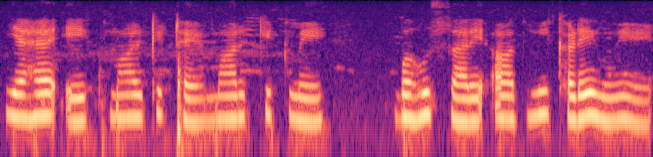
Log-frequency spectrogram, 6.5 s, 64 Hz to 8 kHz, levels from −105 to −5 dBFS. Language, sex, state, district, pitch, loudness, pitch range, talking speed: Hindi, female, Uttar Pradesh, Saharanpur, 215 Hz, -16 LUFS, 200-225 Hz, 110 wpm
